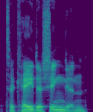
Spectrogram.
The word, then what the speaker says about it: Takeda Shingen: So whether you're pronouncing it Takeda or Takeda, Takeda Shingen or Takeda Shingen or Takeda Shingen, like, just make decisions.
